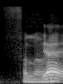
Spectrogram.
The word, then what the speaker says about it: Filoni: Filoni.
